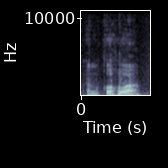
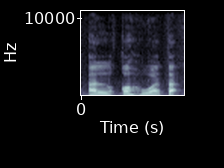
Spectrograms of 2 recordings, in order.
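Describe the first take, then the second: First: The word ends with a plain a vowel. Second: The word ends with an added ta syllable. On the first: The speaker calls it wrong. "benar apa salah... Salah ya" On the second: The speaker calls it right. "qahwata ya, maf'ulun bihi mansub"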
